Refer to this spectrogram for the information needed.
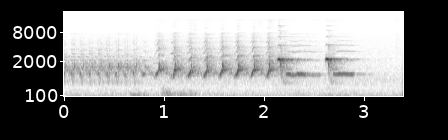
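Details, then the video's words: Malinois Waterslager song canary, ringed, singing: a fast bubbling roll that slows into louder pulsed notes, then two sharp bright chirps with falling tails. "Canario de canto Malinois Waterslager"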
